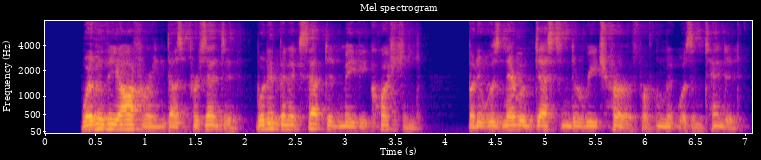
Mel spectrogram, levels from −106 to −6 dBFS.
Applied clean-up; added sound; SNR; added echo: neural mask model DeepFilterNet 3.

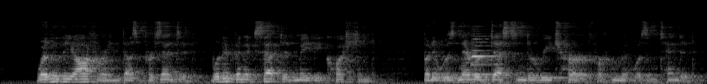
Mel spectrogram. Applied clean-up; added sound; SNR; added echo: none; Wind instrument, woodwind instrument; 2 dB; reverberation time 0.7 s.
